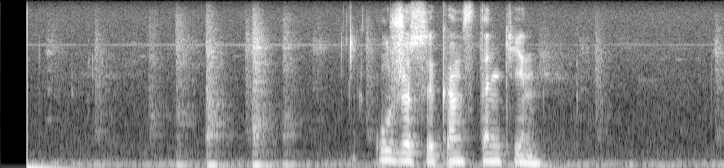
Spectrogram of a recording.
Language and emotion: Russian, neutral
